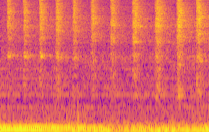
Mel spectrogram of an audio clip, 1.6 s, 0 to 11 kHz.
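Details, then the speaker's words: 1966 Mustang with new Blueprint 347 stroker, clutch and flywheel came already on engine: heavy V8 idle with a rough, scraping noise whenever the clutch is pressed; a friend suspects the throwout bearing, unconfirmed. "So yeah, now I am getting that sound every time I push my clutch in. I tell my buddy about it and he thinks it's the throwout bearing."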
